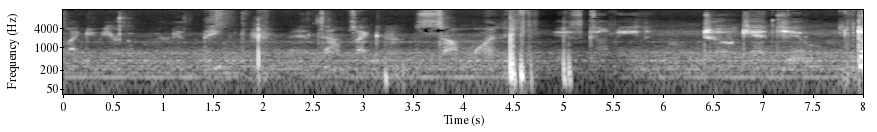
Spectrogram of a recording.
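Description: A woman whispering close to the microphone, with a few sharp clicks and knocks, the loudest about halfway through, and a faint low hum underneath that stops about halfway.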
